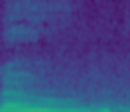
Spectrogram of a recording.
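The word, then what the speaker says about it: Lone: such a good name Tom loone rhymes with cone phone bone my God stop talking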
